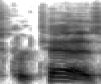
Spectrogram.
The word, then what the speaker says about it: Curtiz: So everyone in Hollywood, including his best friends and his closest co-workers, called him Curtiz. So I call him Curtiz, but how he pronounced his name was Cortez.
